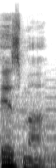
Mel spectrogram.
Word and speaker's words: Isma: I mean, it's you pronounce it Isma.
